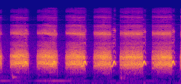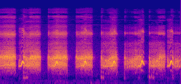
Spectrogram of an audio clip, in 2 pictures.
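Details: Harsh rasping calls from a female white-breasted waterhen seeking a mate, each loud phrase ending in a short upward hook, evenly repeated about every half second.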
